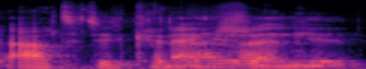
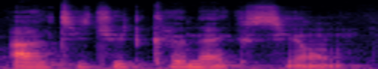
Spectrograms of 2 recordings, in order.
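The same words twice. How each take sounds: First: The name is said with an English accent. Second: The name is said with a French accent.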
